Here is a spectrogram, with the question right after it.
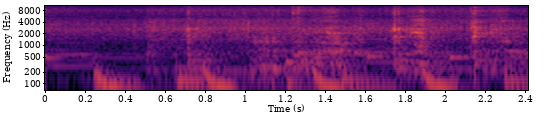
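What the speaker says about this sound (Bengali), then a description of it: "এবার দিয়ে দেবো পেঁয়াজ কুচি" Chopped onion frying with spice paste in a wok sizzles steadily while a utensil scrapes and stirs in a regular rhythm of about four strokes per second, close and fairly loud.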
